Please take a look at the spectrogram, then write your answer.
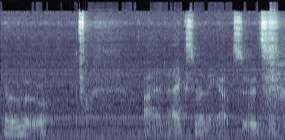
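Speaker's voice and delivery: sly whisper. Acted. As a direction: murmur it with a wink. Lecherous whispered aside.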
